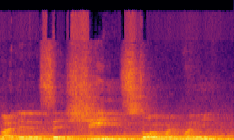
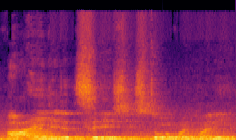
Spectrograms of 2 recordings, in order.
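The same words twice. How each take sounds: First: The stress falls on the word she. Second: The stress falls on the word I. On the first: Someone else took the money. "Someone else did" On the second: Someone else said it. "which means someone else did"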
